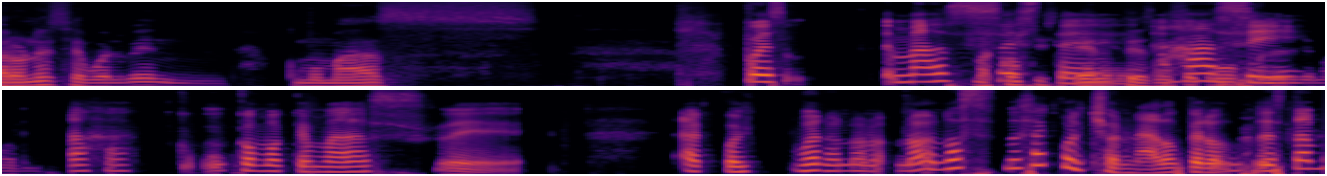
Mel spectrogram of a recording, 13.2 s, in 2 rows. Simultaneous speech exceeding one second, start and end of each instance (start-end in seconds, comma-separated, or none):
4.8-6.6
